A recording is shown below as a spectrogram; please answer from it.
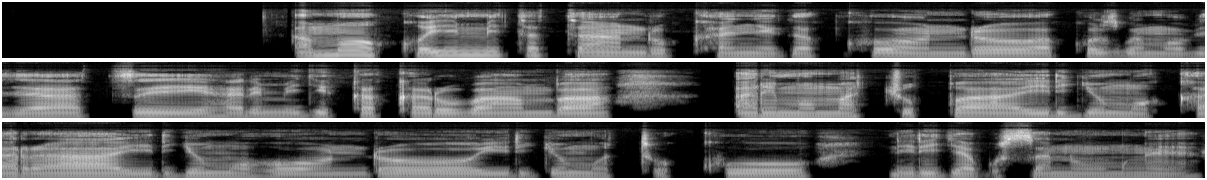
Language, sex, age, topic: Kinyarwanda, male, 25-35, health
